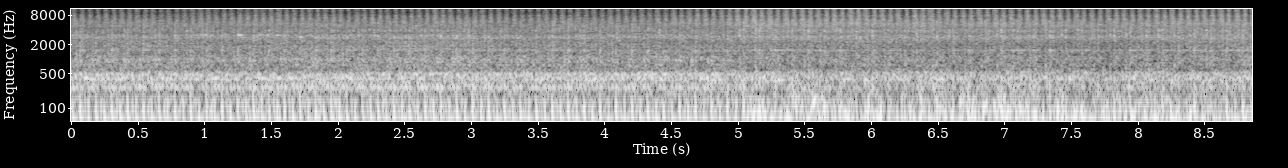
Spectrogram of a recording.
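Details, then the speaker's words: John Deere 720 two-cylinder diesel tractor, first running after repairs: steady, even idle chug with no knocks, clatter or driveline grinding; the earlier transmission noise has stopped; normal. "okay well she works pretty good I miss her glad that the transmission quit making that noise on there"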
